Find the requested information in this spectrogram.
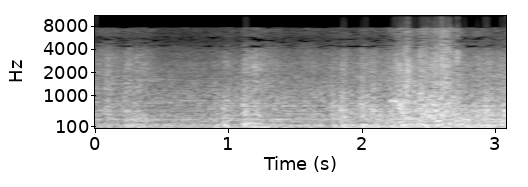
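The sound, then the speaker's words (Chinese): Steady, loud rumble and rattle of a train running on rails, heard from aboard, continuous with no talking. “我在火车上回老家。”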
